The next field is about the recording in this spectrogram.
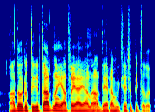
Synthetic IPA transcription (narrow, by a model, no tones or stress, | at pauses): ɐ̰ðo̞ɾut̪iːrt̪aːʈɐnɐjaːt̪rɐjaːjaːɳɨʔɐ̰d̪ːe̞ːhɐmʋiɕe̞ːʂipːit͡ɕːɐðɨ̰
